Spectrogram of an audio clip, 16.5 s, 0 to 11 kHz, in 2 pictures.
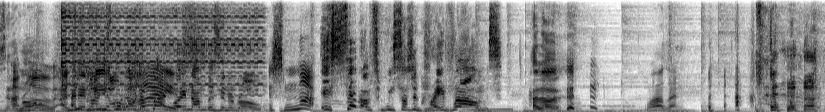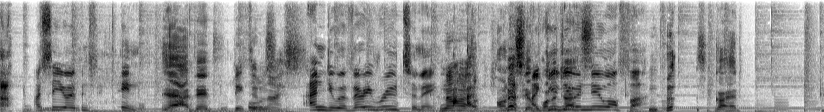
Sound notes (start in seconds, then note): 0.6 phone ringing; 7.0 everyone laughing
